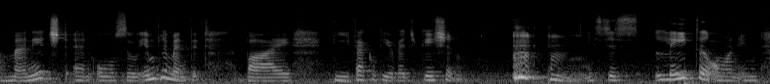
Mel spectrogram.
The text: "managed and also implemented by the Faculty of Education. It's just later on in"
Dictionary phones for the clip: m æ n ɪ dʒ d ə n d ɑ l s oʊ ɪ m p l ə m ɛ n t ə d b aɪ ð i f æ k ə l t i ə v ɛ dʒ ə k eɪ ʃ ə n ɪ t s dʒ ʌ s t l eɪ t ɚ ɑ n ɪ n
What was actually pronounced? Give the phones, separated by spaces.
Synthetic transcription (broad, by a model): m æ n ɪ dʒ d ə n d ɑ l s oʊ ɪ m p l ə m ɛ n t ə d b aɪ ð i f æ k ə l t i ə v ɛ dʒ ə k eɪ ʃ ə n ɪ t s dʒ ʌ s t l eɪ t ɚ ɑ n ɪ n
